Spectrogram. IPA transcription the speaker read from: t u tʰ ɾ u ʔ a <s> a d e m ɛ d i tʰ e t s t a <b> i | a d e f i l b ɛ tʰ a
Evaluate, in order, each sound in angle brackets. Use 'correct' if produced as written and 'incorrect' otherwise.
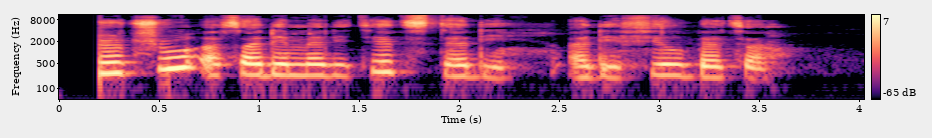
correct, incorrect

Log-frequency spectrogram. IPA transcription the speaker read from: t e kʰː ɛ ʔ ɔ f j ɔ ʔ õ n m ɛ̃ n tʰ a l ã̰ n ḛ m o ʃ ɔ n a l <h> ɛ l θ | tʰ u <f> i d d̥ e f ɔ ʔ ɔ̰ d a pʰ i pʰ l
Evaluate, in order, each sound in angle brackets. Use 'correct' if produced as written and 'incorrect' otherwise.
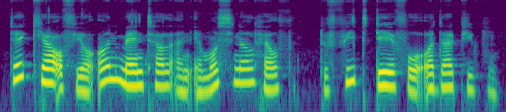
correct, correct

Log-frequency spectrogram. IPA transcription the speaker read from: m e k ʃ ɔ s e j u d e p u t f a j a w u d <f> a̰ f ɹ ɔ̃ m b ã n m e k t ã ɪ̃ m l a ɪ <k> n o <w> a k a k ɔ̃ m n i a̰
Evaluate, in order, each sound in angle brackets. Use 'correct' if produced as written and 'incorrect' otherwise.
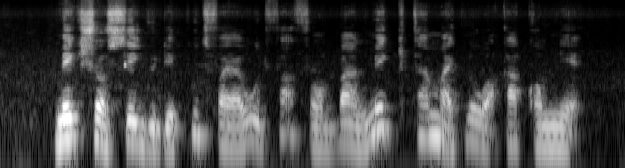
correct, correct, correct

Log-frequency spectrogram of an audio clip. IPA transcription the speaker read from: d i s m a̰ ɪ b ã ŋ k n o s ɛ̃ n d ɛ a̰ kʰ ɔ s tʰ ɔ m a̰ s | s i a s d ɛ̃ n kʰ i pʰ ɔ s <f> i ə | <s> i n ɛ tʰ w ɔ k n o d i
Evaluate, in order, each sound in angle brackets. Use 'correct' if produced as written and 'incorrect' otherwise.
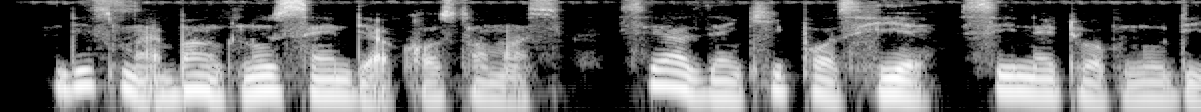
incorrect, correct

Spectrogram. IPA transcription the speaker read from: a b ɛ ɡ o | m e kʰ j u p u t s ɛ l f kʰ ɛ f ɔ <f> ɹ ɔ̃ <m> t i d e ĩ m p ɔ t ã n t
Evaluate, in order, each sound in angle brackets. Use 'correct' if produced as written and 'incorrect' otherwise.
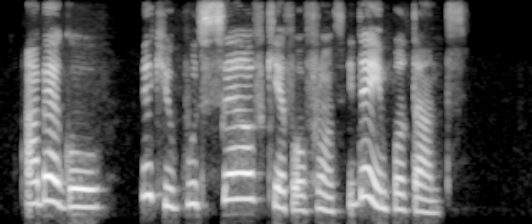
correct, incorrect

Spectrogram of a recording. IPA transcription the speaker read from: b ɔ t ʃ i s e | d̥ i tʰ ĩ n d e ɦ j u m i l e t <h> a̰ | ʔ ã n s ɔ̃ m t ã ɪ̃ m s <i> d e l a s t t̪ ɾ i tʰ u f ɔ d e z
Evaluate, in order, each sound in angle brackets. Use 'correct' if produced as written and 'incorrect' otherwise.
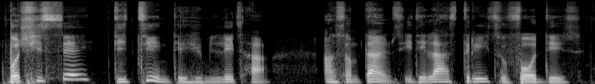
correct, correct

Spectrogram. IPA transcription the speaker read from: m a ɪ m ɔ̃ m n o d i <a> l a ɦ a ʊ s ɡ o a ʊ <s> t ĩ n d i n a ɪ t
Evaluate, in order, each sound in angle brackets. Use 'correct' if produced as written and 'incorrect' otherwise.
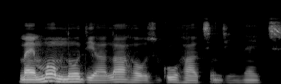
correct, incorrect

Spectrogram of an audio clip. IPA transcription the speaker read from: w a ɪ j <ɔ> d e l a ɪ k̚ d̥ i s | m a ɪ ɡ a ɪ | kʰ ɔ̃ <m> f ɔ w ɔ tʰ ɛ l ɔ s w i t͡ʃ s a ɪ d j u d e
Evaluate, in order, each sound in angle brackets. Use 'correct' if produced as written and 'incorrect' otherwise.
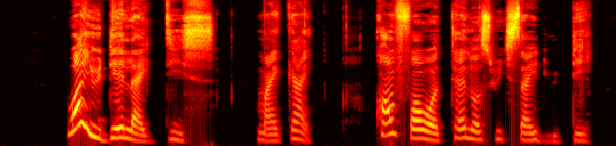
incorrect, correct

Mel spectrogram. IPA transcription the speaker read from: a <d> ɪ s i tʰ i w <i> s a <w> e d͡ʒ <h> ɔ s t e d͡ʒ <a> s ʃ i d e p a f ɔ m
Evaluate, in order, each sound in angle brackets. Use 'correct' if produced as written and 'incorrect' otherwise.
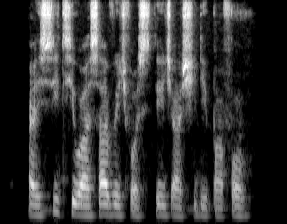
incorrect, incorrect, incorrect, incorrect, correct

